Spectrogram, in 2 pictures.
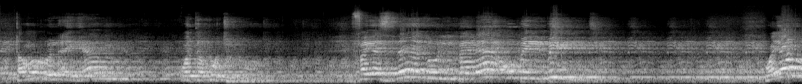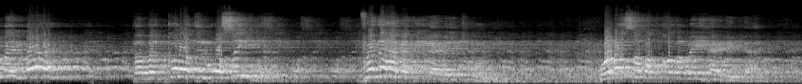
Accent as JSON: {"language": "Arabic", "country": "Egypt", "said": "اللهم ارزق بلادنا مصر الأمن والأمان،"}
